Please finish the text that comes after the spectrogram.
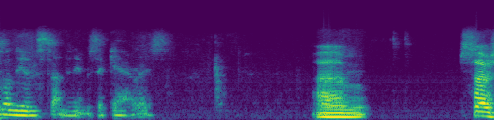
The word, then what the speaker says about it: Agares: Well, I think some people could call him Agares, but he's actually got a little tick over the E in the end. So I was on the understanding it was Agares.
